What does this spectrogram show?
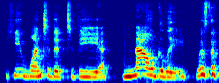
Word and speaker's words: Mowgli: Everyone says Mowgli instead of Mowgli. But it makes sense because there's that ow, cow in the snow phonogram. Mowgli. Can you imagine if everybody just went around saying Mowgli?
